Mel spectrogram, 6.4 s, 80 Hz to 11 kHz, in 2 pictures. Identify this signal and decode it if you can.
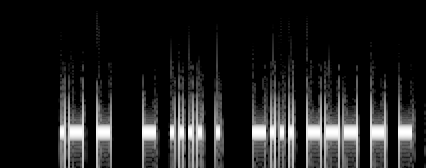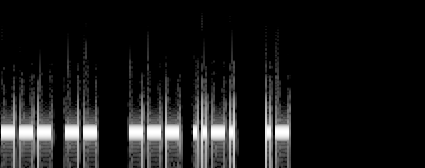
Morse code, heard as a keyed tone, about 34 wpm, 700 Hz. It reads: AT THE BOTTOM OF A
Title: Sets of 5 Words Encore2 35wpm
